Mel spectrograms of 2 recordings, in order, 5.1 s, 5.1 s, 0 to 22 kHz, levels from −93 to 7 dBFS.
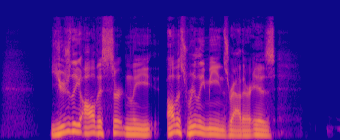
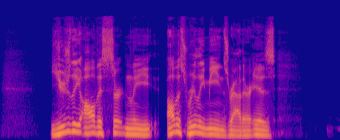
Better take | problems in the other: neither | none

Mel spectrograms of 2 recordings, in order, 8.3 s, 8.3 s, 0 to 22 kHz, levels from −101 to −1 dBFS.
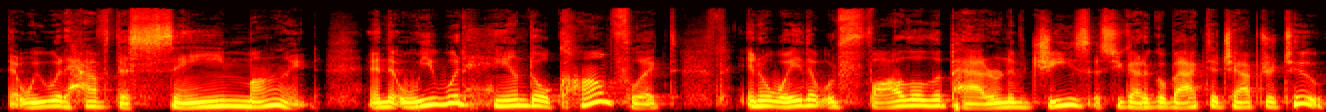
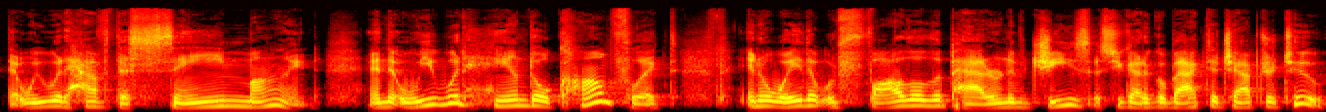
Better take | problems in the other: first | thin; somewhat; fading below 350 Hz

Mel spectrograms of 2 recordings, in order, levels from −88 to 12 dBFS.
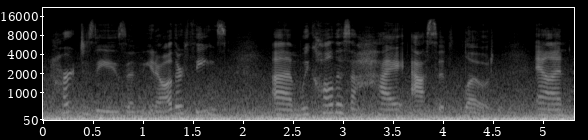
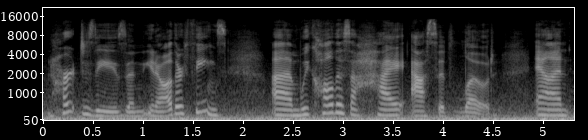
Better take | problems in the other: second | low rumble; loud; throughout; 5 dB below the speech; faint in the second

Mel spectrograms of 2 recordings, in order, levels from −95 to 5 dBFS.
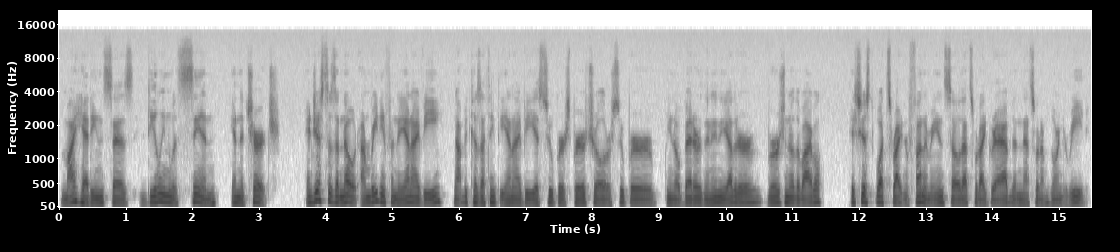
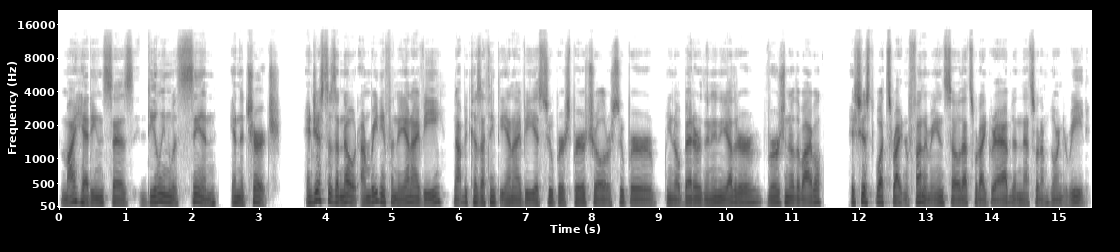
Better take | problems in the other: second | hiss; faint; throughout; 25 dB below the speech

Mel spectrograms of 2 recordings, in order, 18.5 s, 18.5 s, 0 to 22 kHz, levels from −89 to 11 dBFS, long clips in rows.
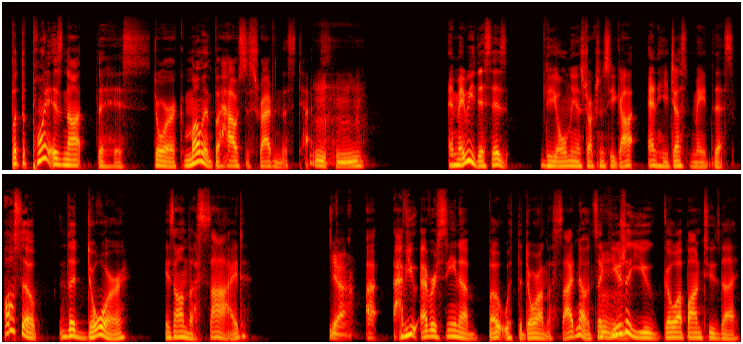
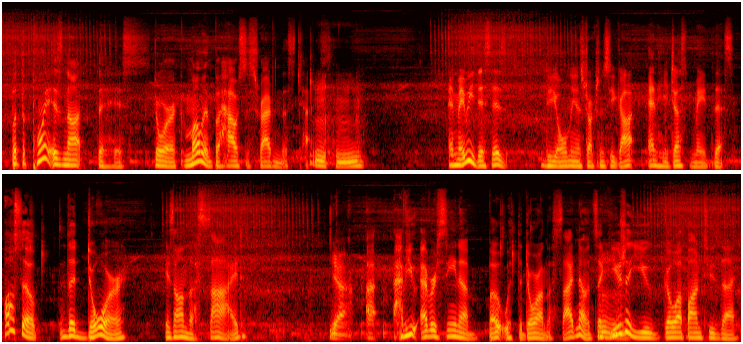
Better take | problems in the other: first | hiss; noticeable; throughout; 20 dB below the speech

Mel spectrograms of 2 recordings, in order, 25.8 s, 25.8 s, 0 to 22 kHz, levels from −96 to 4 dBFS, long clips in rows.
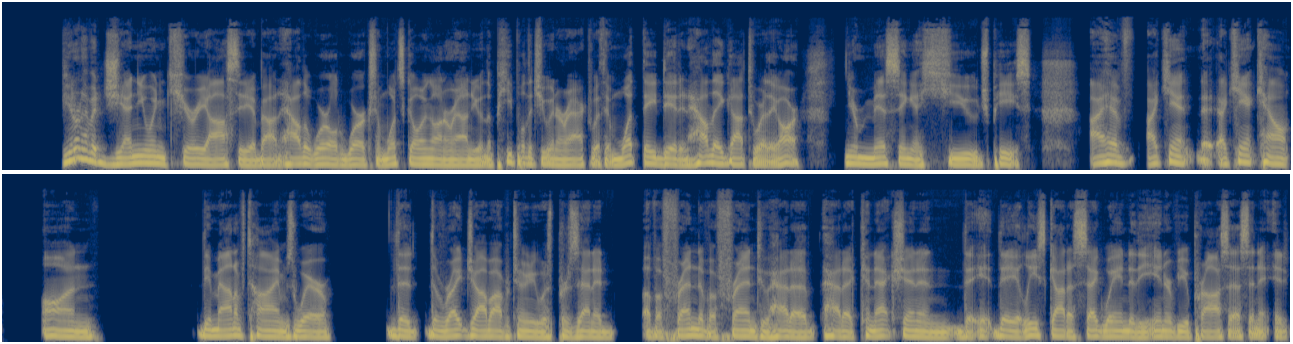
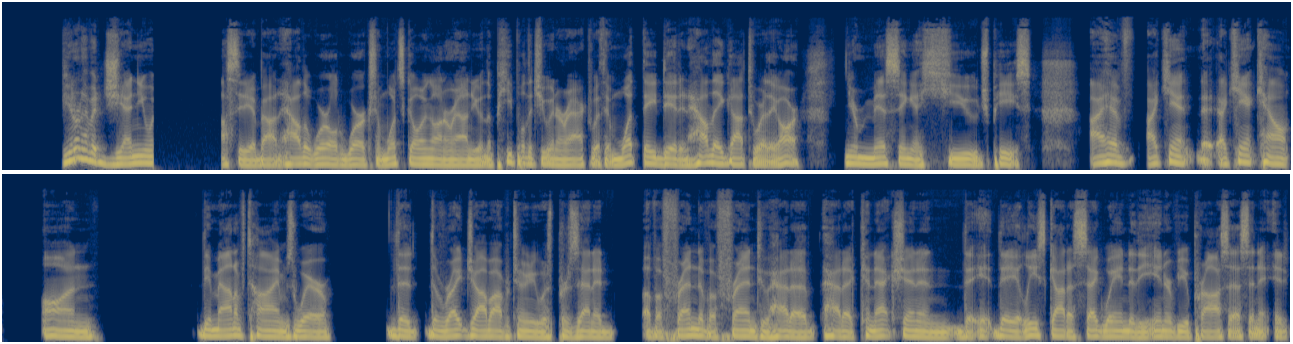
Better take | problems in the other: first | audio cutting out; at 1.5 s for 0.5 s

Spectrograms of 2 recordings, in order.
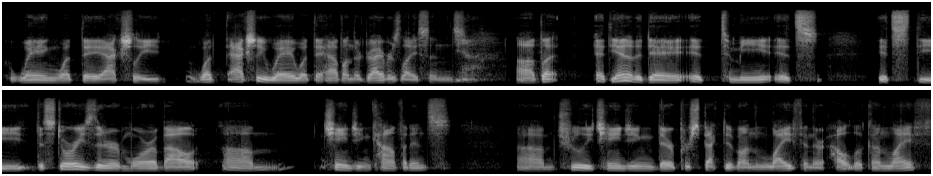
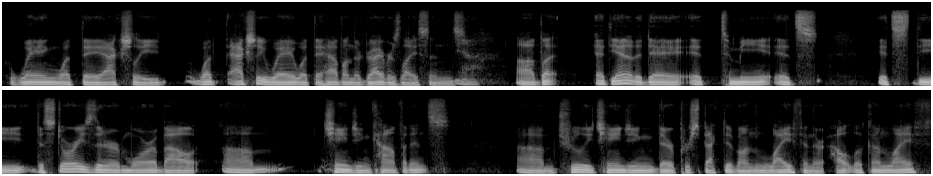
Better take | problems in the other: second | thin; very; fading below 300 Hz

